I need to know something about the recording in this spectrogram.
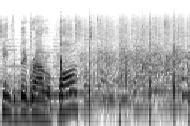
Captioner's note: crowd claps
